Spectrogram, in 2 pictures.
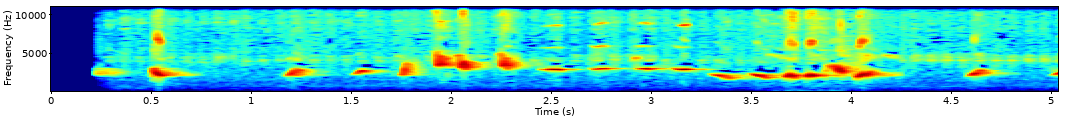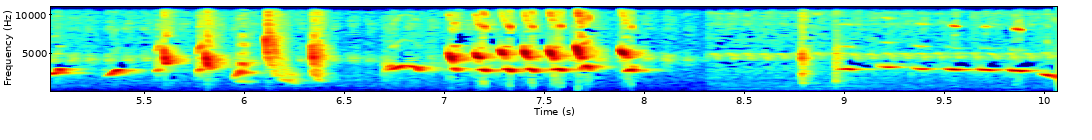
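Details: Lesser green leafbird, a kept bird in full, varied song: short whistled notes and slurred chirps in bursts, some loud, clipped high notes mixed in, with brief pauses between phrases.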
